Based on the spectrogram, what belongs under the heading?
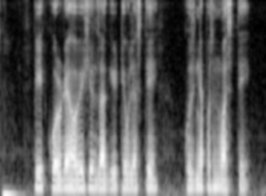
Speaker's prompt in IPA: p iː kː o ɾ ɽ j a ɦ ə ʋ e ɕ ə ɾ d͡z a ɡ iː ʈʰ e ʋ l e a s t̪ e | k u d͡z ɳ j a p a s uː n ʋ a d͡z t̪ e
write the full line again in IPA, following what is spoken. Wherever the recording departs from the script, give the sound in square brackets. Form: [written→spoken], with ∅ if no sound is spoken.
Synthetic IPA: p iː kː o ɾ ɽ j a ɦ ə ʋ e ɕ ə ɾ d͡z a ɡ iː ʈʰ e ʋ l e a s t̪ e | k u d͡z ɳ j a p a s uː n ʋ a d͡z t̪ e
